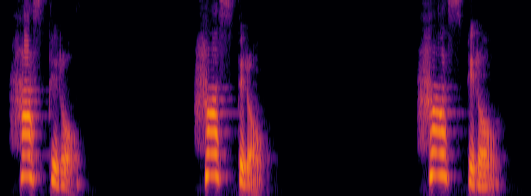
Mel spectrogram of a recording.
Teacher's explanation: la H la pasamos a una J tenemos la entonación al principio y toda esta parte aquí que normalmente lo decimos como pitol · en el inglés la t suena como una r pero no una r castellana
